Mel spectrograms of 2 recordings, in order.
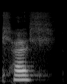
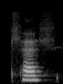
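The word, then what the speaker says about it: tléil: It could be tlech, tlech, or tlech, tlech, tlech, or hesh. Those are just very different ways of saying not.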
